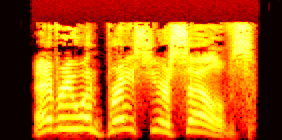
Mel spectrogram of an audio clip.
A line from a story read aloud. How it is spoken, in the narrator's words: I called out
